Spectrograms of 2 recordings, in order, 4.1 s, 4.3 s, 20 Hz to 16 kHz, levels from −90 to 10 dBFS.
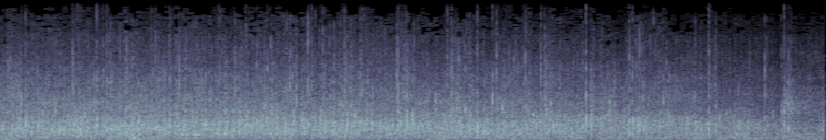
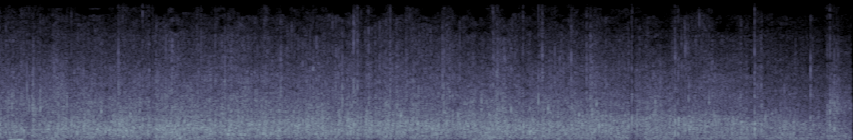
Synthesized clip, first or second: second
